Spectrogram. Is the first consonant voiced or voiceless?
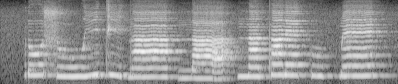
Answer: voiced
